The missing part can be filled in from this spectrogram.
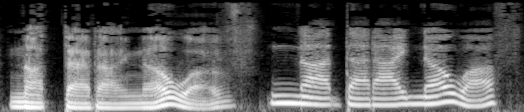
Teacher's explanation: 然后我们在 know 可以往上飘一点，有一点重音。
